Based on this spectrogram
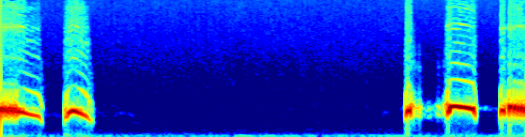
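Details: Spotted dove lure call, heard only in partial phrases: the tail of one cooing phrase with two falling coos, a long pause, then the opening coos of the next phrase.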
